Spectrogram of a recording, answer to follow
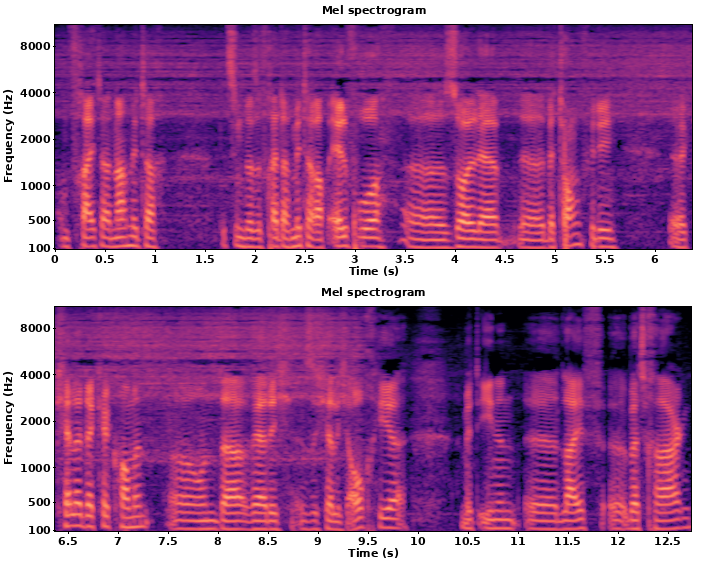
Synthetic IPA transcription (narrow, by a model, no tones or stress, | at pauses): ʔʊmfʁ̥aɪtʰaːnaːχmɪtʰaːχ | b̥t͡siːʊŋsv̥aɪzəfʁ̥aɪtaːχmɪtaːχapʔɛlfʔuːɐzɔldeːɐɛbetʰɔŋfyːɐdiː | ʔɛkʰɛlɐdɛkʰəkʰɔmənʊnt̚d̥aːveːɐɾəɪçzɪçɐlɪça̰ʊxhiːɐ | mɪtʔḭːnənːlaɪfʔyːbɐtʁ̥aːɡŋ̩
